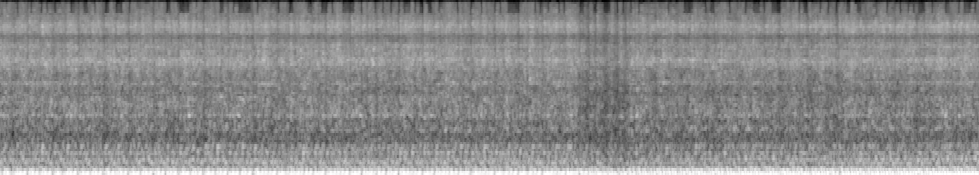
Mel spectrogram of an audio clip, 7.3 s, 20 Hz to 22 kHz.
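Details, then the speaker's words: 1966 Buick Special with a 350 V8, just started for the first time: deep, steady open-exhaust burble settling to a smooth, even idle with no knocks or misses; little smoke, gas-smelling not oil, idles down well. "he e all right hey that's pretty fraking nice Sound and Music there isn't it sounds like the old 350 is going to be pretty good"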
